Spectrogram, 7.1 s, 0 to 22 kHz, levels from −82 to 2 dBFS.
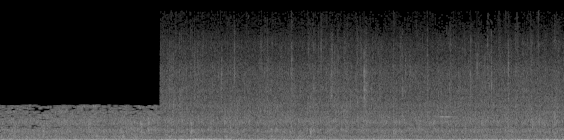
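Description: From 0 to 2.0 s the player is on an adaptive stream starting at a low bitrate, opening on a cheap version before it has measured the connection. Nothing above 5.5 kHz survives, artefacts are stronger, consistent with roughly 16 kbit/s MP3, until the sound jumps cleanly to 128 kbit/s MP3 with no gap.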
